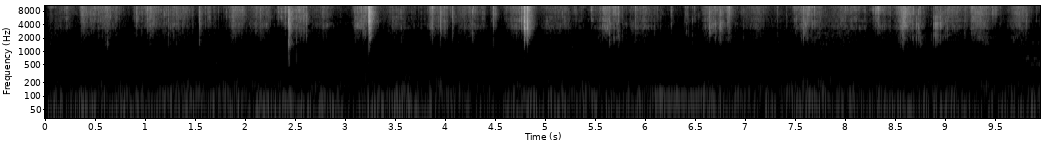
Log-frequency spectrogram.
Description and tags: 2- wind bush
wind bush sound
